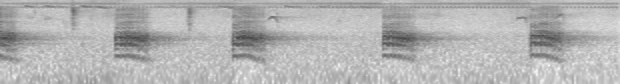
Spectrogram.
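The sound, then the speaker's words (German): A crow caws four times in a slow, evenly spaced series, each harsh call loud and roughly half a second long, with a faint steady hiss in the background between calls, on the Kumano Kodo pilgrimage route in Japan. “Schreinen die Götter angerufen haben, die Ahnen raunen, den Krähengott schreien hören oder sogar die Riten der Yamabushi mitmachen.”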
